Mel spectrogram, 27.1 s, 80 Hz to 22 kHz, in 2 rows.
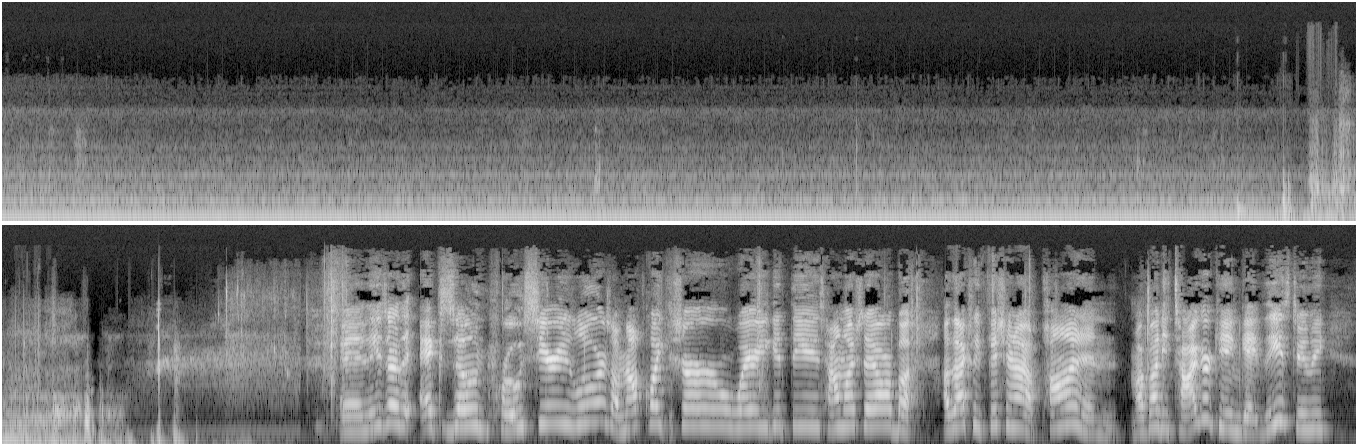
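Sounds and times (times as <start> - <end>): low machine hum: 0.0 - 16.6.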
